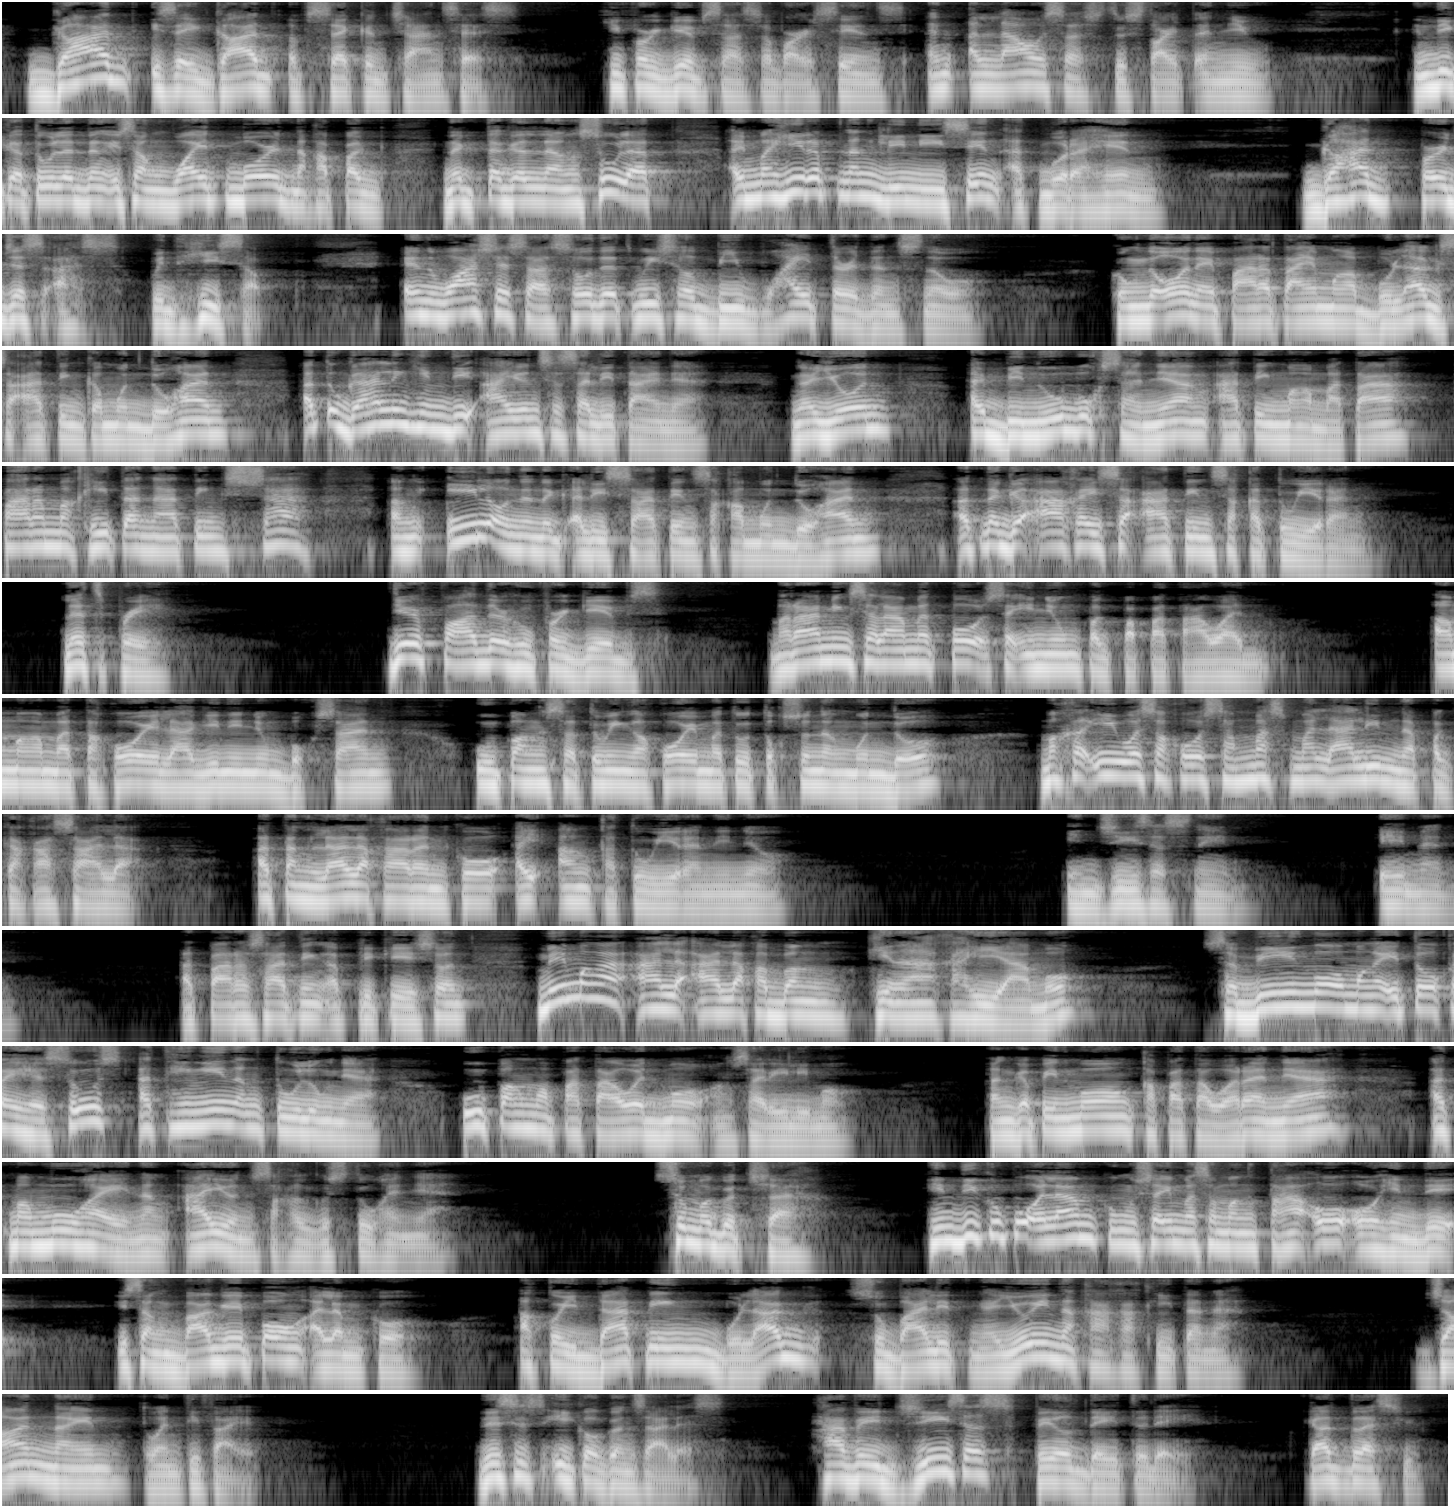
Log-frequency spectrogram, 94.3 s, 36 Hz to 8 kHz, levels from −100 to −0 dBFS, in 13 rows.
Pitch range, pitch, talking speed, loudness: 100-145 Hz, 120 Hz, 145 wpm, -19 LUFS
